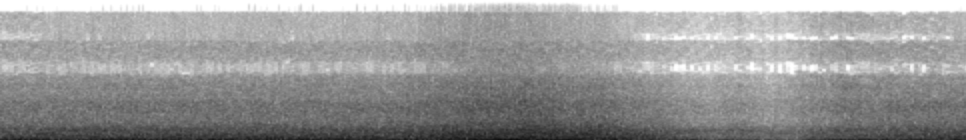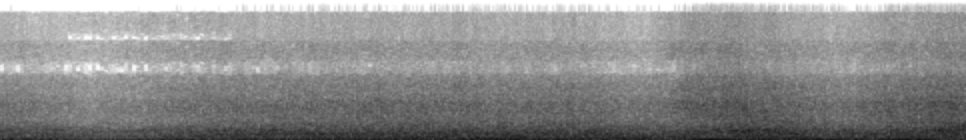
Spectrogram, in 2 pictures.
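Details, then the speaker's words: Chevy van that had been hydrolocking with fuel, after replacing the faulty fuel injector and fitting a new battery: loud, even engine note rising and falling smoothly with throttle, no misfire or knock; running and revving normally. "oh cool man damn that's running pretty good really check this out"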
